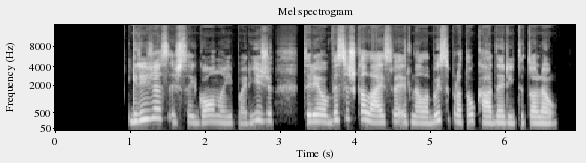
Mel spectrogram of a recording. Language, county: Lithuanian, Kaunas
